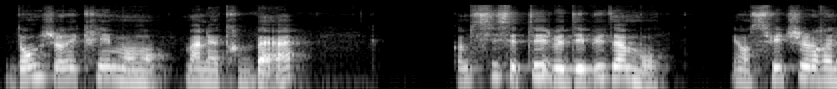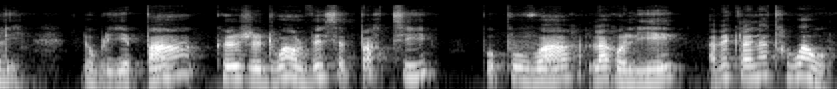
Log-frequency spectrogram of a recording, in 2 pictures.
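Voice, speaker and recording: Woman teacher, slow careful delivery, gravelly voice, patient step-by-step explanations. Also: mid-range voice. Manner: patient, instructional, spelling out letters. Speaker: Arabic teacher. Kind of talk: step-by-step lesson narration.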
